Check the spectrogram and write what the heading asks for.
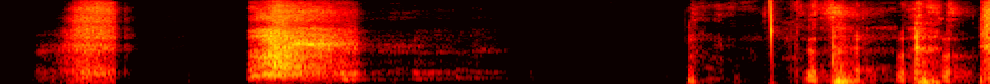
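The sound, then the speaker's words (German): A sharp intake of breath and a burst of air, like a sneeze, followed by a cluster of short, stifled breathy bursts and sniffs, moderately loud. “Ich glaube, ich muss niesen, warte.”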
